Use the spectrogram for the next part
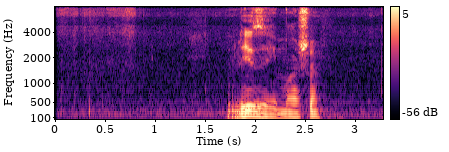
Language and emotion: Russian, neutral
